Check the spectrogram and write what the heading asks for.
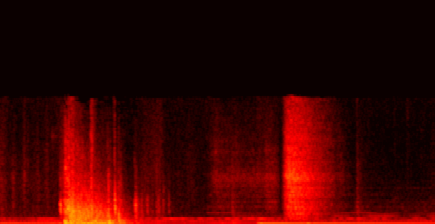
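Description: Soft dramatic background music with sustained low chords that shift about two and a half seconds in. A door shuts with a thud about two-thirds of a second in. A second, softer noise follows at about three seconds.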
